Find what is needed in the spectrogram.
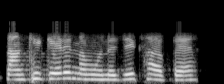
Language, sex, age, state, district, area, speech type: Sindhi, female, 18-30, Rajasthan, Ajmer, urban, conversation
